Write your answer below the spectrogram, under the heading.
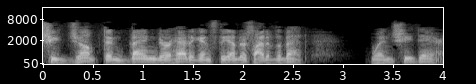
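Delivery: plain reading voice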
